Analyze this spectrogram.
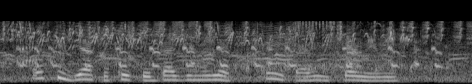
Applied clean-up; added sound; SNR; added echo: none; Chirp, tweet; 0 dB; none.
